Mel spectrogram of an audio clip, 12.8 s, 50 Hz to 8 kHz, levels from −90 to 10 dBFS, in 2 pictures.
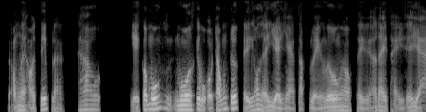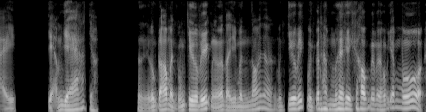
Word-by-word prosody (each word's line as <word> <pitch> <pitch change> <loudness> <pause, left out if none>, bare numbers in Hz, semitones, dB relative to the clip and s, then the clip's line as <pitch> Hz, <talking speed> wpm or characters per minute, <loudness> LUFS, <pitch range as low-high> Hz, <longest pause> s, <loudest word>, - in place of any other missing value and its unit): ổng - - -6
lại 100 - -2
hỏi 80 +1 -6
tiếp 135 +1 -1
là 80 - -10 0.2
"Sao? 125 +2 -7 0.5
Vậy 85 - -3
có 125 - 0
muốn 140 +1 0
mua 125 +2 +4
cái 135 +3 0
bộ 85 - -3
trống 115 - -2
trước 155 +1 +1
để 90 +4 -4
có 130 - -3
thể 105 -4 -2
về 80 -4 0
nhà 80 -1 -7
tập - - -10
luyện 75 +2 -6
luôn 100 +2 0
hông?" 100 -2 -5
Thì 75 -2 -7
ở 100 - -9
đây 95 -2 -4
thầy 80 -4 -13
sẽ 90 - -5
dạy 80 -4 -5 0.5
giảm 115 - -1
giá 120 +5 +3
cho, 110 -7 -7 0.6
thì 95 - -4
lúc 90 +6 0
đó 125 +3 +6
mình - - +1
cũng 100 +4 -1
chưa 120 -2 +7
biết 130 +6 +6
nữa, 95 +4 +1
tại 100 - +1
vì 105 - 0
mình 100 +1 -2
nói, 130 +6 -1
đó, 160 - -3
mình 105 -1 -8
chưa 140 +2 +6
biết 165 +4 +3
mình - - 0
có 140 - +3
đam 140 -3 +1
mê 140 +3 +5
hay 145 -1 +6
không 140 +1 +3
nên 135 - -2
mình 120 -2 0
hổng 125 - -3
dám 175 0 -2
mua. 160 +4 +6
115 Hz, 275 wpm, -21 LUFS, 95-135 Hz, 0.6 s, chưa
